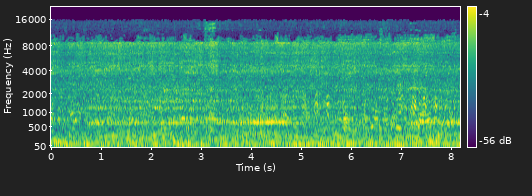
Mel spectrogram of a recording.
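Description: Fairground din: a steady low mechanical rumble with a faint steady hum, under the chatter of a crowd.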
